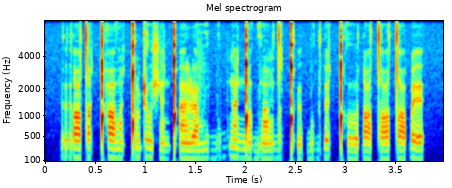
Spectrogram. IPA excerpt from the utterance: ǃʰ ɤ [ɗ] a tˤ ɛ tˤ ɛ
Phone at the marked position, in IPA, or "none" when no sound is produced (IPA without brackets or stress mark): ɗ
